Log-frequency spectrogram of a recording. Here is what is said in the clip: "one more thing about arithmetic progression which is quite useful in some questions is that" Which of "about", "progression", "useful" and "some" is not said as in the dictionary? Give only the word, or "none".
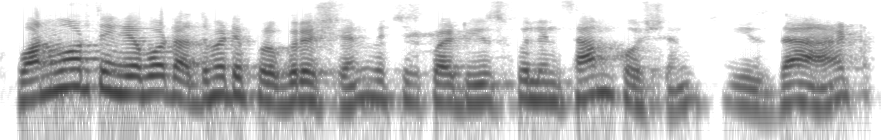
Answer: none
